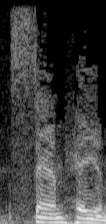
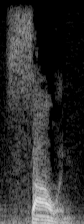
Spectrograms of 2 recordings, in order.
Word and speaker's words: Samhain: Now, when you look at the name, it looks as if it's saying Samhain or something like that. No, no, no, no. This is properly pronounced in the ancient Gaelic as Samhain.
